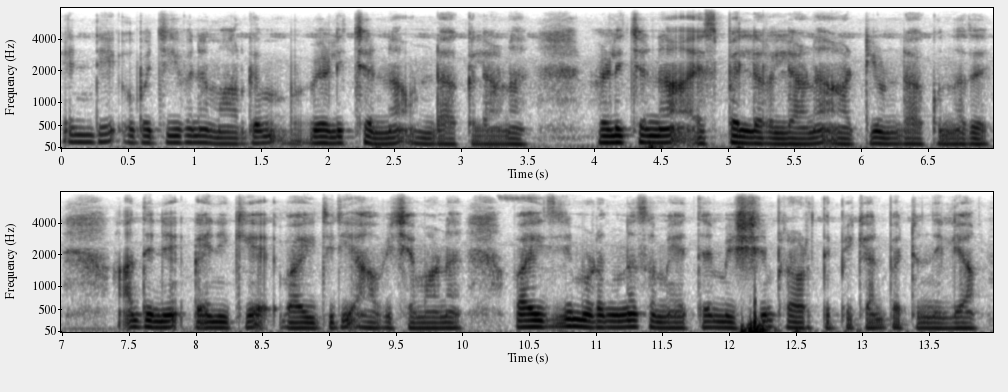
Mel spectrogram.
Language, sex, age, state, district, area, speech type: Malayalam, female, 45-60, Kerala, Palakkad, rural, spontaneous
